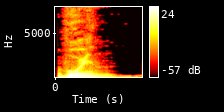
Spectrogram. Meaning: soldier, warrior, serviceman, military man
- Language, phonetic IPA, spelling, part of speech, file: Russian, [ˈvoɪn], воин, noun, Ru-воин.ogg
